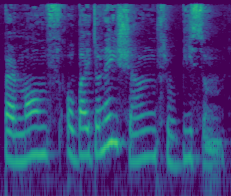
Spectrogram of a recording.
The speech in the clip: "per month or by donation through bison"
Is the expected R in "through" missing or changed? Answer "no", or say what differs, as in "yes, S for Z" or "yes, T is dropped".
no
